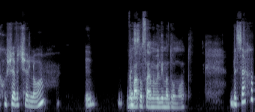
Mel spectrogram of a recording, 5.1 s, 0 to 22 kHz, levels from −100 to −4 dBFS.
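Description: Speech recording with no audible technical faults.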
